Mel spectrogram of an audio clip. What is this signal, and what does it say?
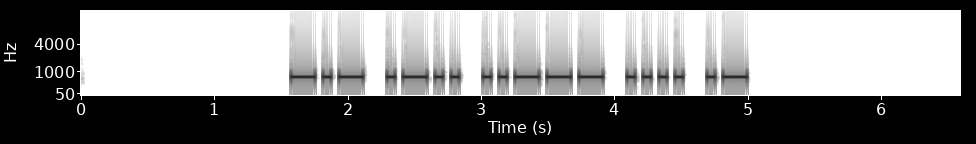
Morse code, heard as a keyed tone, about 20 wpm, 700 Hz. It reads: KL2HA
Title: Speed Racing - USA 2x2 Call Signs 17wpm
